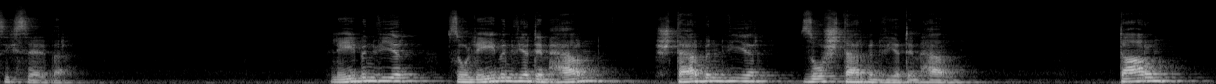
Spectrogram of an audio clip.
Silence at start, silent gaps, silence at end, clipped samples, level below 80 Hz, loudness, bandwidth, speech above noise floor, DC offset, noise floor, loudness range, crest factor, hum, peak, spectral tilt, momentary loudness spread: 0 s; none; 0.1 s; under 0.1%; -52 dBFS; -23 LUFS; 12.5 kHz; 37 dB; under 0.1%; -59 dBFS; 6 LU; 18 dB; none; -6 dBFS; -7 dB/octave; 16 LU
